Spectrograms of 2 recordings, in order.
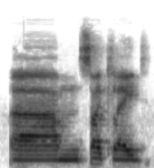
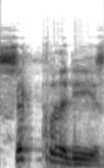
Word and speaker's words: Cyclades: Pronunciation. Okay. I mix everything up in my head. I am a screwball cyclade of milkshake in my head. It's Cyclades.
